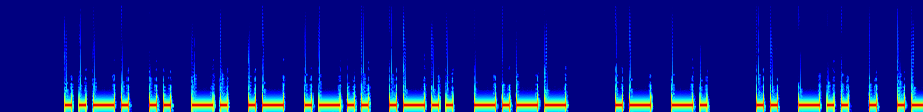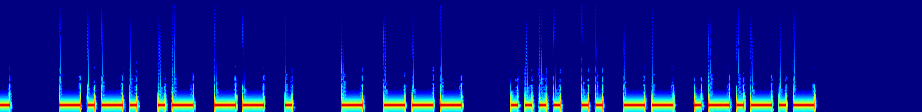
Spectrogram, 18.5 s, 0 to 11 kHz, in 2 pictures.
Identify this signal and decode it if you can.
Morse code, heard as a keyed tone, about 17 wpm, 700 Hz. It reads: FINALLY AN IDEA CAME TO HIM.
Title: Sentences from Top 1000 Words 17wpm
